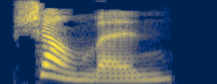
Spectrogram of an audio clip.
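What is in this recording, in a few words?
"上门", Mandarin Chinese; chinese flashcards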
